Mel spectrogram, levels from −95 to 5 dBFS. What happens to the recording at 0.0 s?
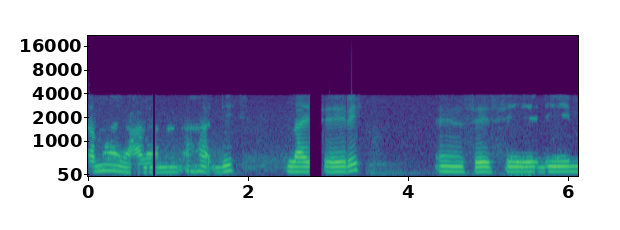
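Speech suppressed in double talk affects the opening, from 0.0 to 0.06 s. The level of the speech dips by roughly 10 dB for under a tenth of a second, then recovers. The likely cause is an echo canceller that heard both ends active at once, could not tell this talker from loudspeaker echo, and pulled the level down. Through the telephone band, which stops at 4 kHz, the start sounds briefly quieter.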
